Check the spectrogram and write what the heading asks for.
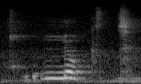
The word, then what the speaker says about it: looked: Looked, right? Recuerde la última pronunciación, ¿verdad? Like a T. Looked, right?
